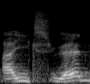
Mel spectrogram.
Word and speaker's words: Axun: Alors ça s'écrit A-X-U-N, mais on prononce Axun pour le solaire.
